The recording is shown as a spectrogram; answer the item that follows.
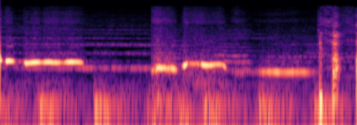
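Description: A person whistles a western film theme melody in long sustained notes with sliding bends between pitches, loud and clear, followed by a few short clattering noises near the end.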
